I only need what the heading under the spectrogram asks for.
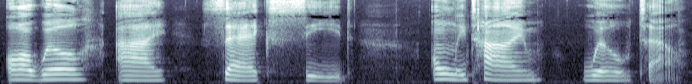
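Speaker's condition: Stuttering; traumatic brain injury survivor, gets worn out with brain overload; stumbles upon words while speaking; prolonged sounds

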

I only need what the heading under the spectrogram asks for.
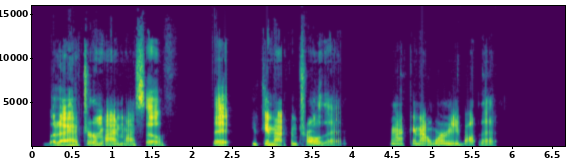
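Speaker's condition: Muscular dystrophy; lifelong

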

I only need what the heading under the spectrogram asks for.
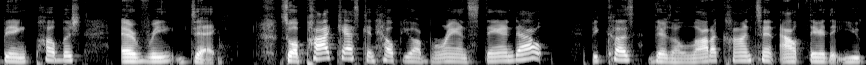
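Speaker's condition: No condition

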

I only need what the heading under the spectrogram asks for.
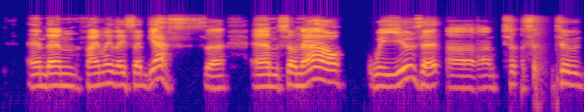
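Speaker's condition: Aphasia after stroke; aphasia caused by stroke; about 5 years since stroke; trouble with certain topics, numbers, pronouncing some words, knows what to say but slow

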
